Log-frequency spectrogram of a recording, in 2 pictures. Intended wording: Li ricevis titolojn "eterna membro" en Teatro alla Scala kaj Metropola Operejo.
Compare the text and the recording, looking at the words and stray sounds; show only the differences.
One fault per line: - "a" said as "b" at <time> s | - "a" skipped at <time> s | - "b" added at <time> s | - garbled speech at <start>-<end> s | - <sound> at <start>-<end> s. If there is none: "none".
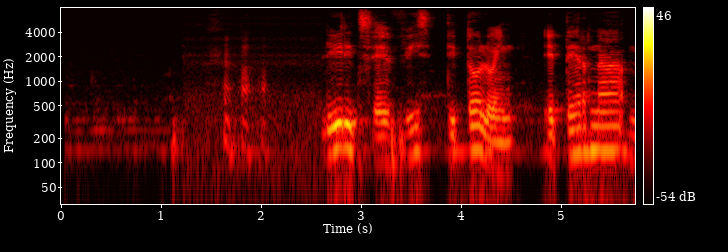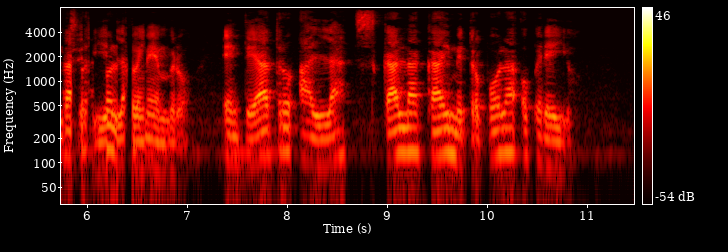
- laugh at 1.4-2.2 s
- garbled speech at 5.8-6.6 s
